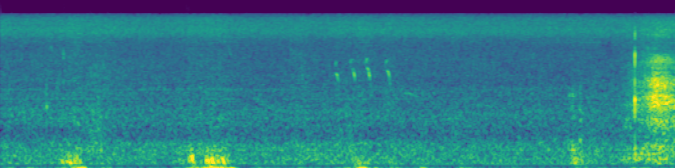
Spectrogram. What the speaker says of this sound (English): I'm sure that you can hear the wind as well. Lots of rustling going on.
